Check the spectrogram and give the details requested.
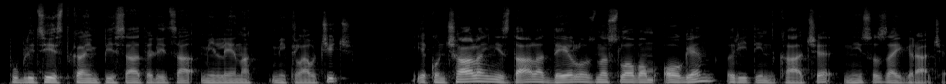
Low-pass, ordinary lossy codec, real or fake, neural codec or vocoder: none; none; real; none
